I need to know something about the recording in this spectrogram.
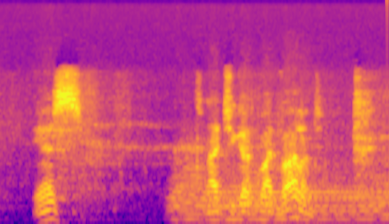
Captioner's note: chuckles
